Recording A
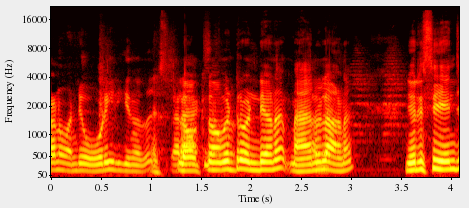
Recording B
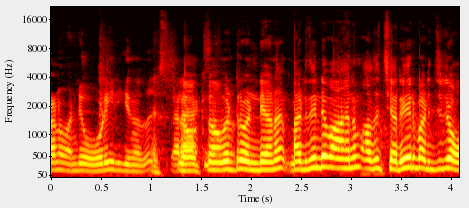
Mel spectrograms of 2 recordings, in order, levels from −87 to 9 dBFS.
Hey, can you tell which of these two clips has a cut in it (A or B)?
B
